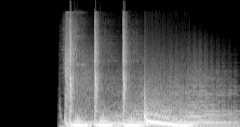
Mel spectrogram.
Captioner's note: dramatic clicking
